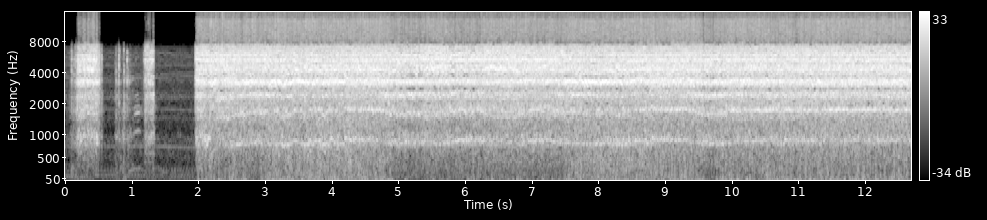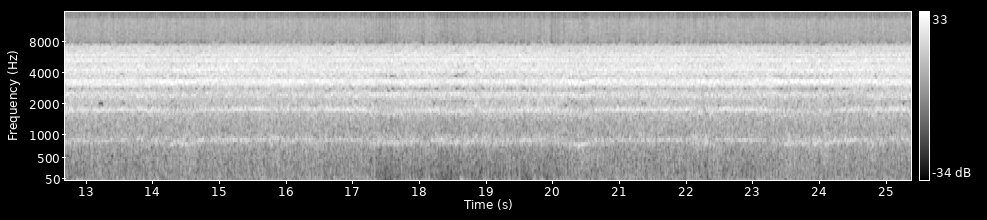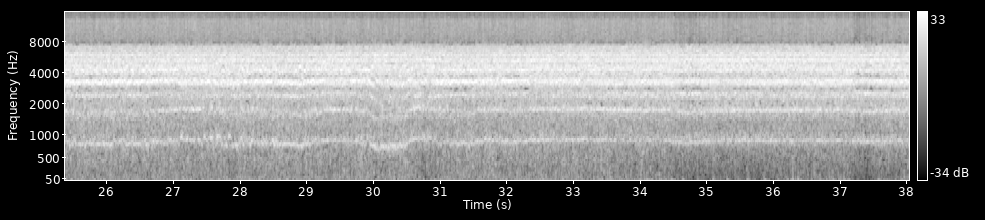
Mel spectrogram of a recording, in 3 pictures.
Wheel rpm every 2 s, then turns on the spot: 30, 190, 220, 220, 220, 230, 230, 230, 230, 230, 230, 220, 220, 220, 210, 220, 230, 230, 230.
none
